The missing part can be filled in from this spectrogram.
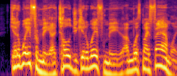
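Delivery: ordinary talk, nothing marked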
